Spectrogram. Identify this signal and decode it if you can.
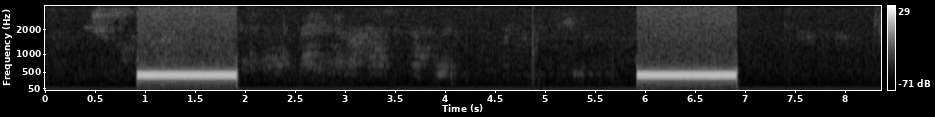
Ringback tone (Europe, 425 Hz), with speech.
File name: out- -2007- - - .74389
